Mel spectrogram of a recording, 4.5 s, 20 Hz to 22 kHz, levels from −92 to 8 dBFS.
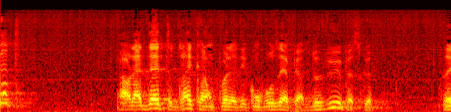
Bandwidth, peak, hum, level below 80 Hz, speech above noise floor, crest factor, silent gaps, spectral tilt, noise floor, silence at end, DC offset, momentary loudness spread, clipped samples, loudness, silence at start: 15.5 kHz; -4 dBFS; none; -52 dBFS; 27 dB; 18 dB; none; -5 dB/octave; -47 dBFS; 0 s; under 0.1%; 15 LU; under 0.1%; -21 LUFS; 0 s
